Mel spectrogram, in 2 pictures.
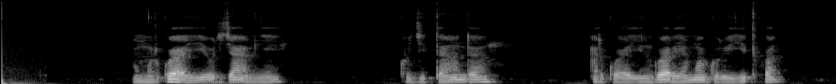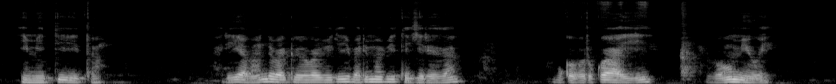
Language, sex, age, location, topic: Kinyarwanda, male, 25-35, Nyagatare, health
